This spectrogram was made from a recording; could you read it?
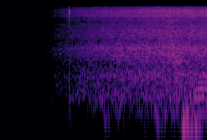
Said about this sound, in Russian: Пляж в разгар сезона.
